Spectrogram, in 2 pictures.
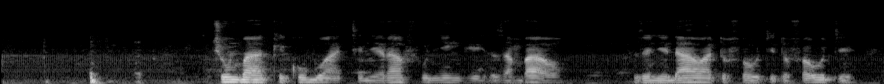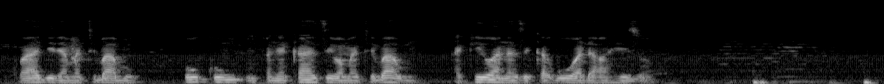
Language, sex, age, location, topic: Swahili, male, 18-24, Dar es Salaam, health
